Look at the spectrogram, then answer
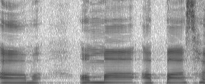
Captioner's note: korean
